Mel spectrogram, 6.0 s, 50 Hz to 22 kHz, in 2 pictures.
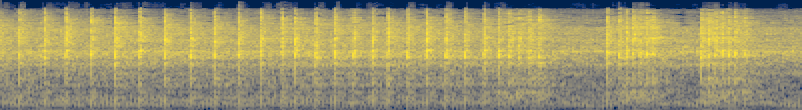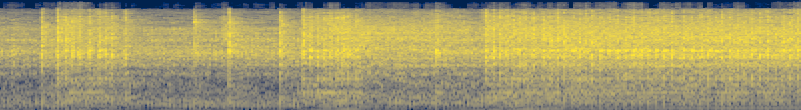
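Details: Stihl MS 661 C chainsaw with a 42-inch bar and M-Tronic carburetor, on a cold start: a sharp, rapid two-stroke buzz settling into a steady high rev after a few uneven bursts; the saw runs clean, normal running.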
